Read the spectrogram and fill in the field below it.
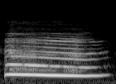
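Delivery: loud, high, drawn-out "oh"; teary wail. Real, not acted. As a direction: cry out, half laughing, half tearful. Overcome looking at engagement photos.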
